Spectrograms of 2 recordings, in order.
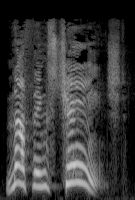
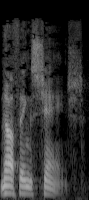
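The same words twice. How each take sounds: First: Emphatic high declaration. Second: Quiet restatement. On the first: Preacher stresses point, then repeats. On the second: Preacher repeats point quietly. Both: Real, not acted.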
